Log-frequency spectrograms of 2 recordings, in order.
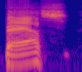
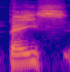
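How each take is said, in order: First: The vowel is short, rhyming with pass. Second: The vowel is long, rhyming with face. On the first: It names the fish. The speaker calls it wrong. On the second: It names the instrument. The speaker calls it right.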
